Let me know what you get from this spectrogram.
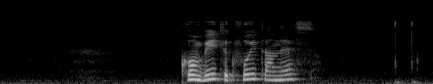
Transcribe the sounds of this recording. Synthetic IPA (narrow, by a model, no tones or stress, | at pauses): kʰɔmʋiːt̪ʰl̩kʰfujt̪ʰɑnes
